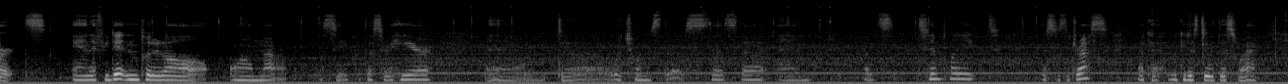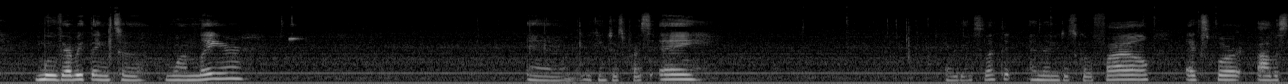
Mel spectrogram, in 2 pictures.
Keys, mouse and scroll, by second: 6.8 click, 8.2-10.2 drag, 11.0 a, 11.5 click, 12.0 a, 13.9 m, 18.3 Tab, 18.7 Tab, 19.0 a, 19.3 a, 20.9-22.1 drag, 22.1 ctrl+z.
